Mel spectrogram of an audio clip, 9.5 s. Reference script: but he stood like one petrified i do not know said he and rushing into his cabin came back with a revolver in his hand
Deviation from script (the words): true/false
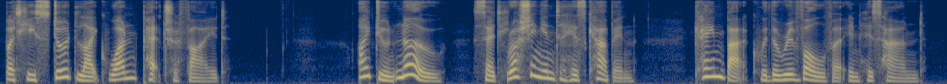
true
